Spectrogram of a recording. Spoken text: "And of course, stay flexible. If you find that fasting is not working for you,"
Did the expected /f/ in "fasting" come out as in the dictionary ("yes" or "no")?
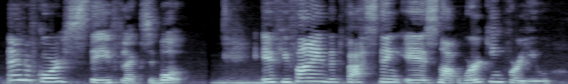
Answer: yes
